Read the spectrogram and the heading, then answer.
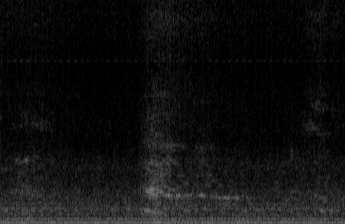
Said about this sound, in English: I'm a, I'm gonna do a breathing exercise, which I wanted to incorporate into this podcast anyway. But what better time than now because I have the hiccups.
